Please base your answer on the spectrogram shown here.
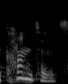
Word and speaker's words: content: within something are the contents of it so in here it's content the stresses on the first syllable and it's a noun editorial content means things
